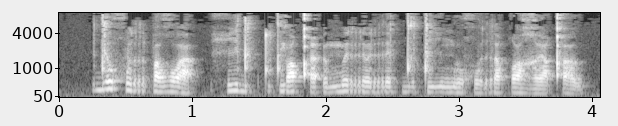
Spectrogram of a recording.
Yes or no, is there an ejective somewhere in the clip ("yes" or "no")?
yes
